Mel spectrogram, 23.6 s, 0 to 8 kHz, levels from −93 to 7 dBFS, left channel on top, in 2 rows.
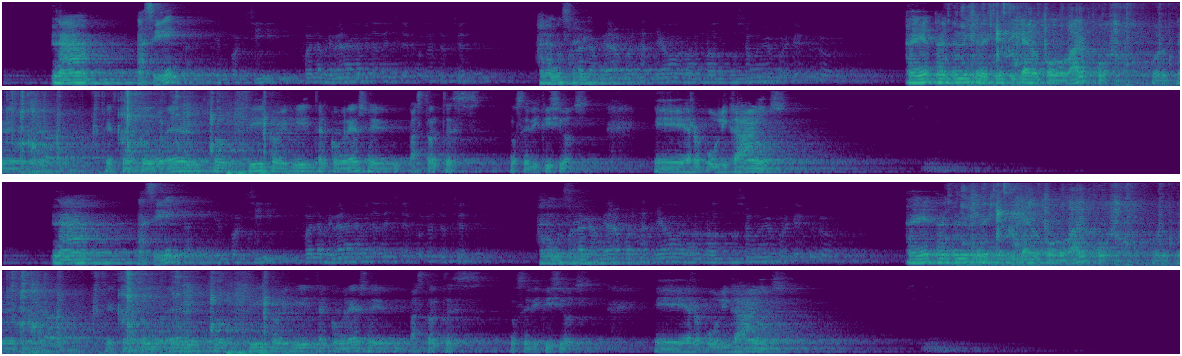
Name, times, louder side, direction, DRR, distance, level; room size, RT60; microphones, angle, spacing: voice 1, 0.5-0.9 1.3-1.8 5.3-5.9 9.0-11.1 11.5-12.2 12.8-16.5 16.9-17.6 17.9-18.0 18.3-19.6, left 4 dB, 75° left, 10 dB, 0.6 m, -37 dB
voice 2, 1.8-4.7 5.5-8.5 12.1-12.6 13.0-13.7 21.0-21.2, equal, ahead, -1 dB, 1.4 m, -51 dB
Chipbag and eating chips, 9.4-14.4, left 1 dB, 15° left, 1.0 m, -40 dB
21.0 x 13.5 x 3.6 m, 2.1 s
head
